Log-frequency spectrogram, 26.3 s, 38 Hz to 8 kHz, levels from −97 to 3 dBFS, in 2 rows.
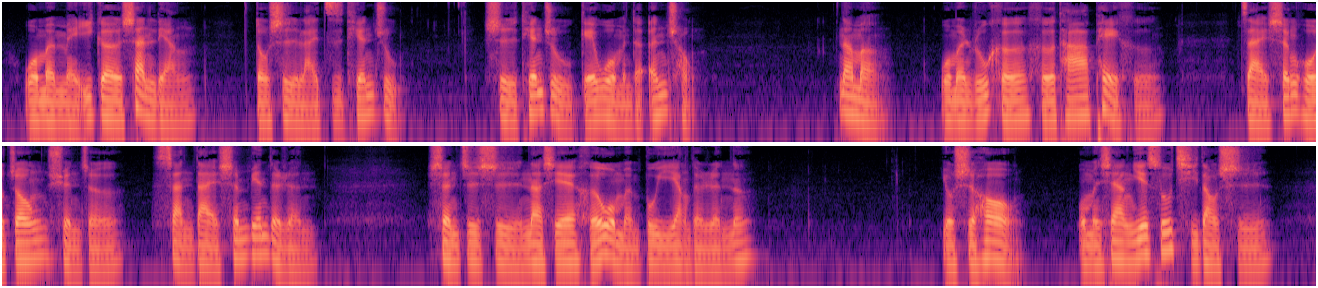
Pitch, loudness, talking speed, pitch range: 90 Hz, -22 LUFS, 160 characters per minute, 80-100 Hz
